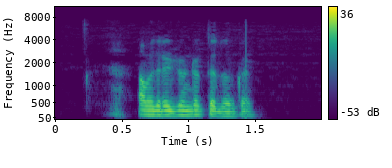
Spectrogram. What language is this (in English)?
Bangla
